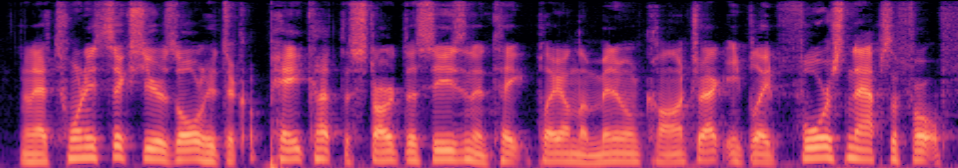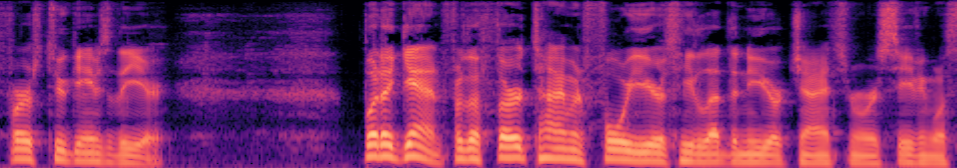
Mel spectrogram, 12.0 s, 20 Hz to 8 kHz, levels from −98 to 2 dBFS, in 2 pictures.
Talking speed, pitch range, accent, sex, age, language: 250 wpm, 100-155 Hz, American, male, 20-39, English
